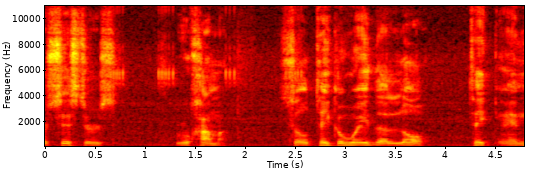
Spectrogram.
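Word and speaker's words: לא: so take away the law take and not meaning but meaning the the word no in hebrew which is pronounced law so yeah hopefully no misinterpretation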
